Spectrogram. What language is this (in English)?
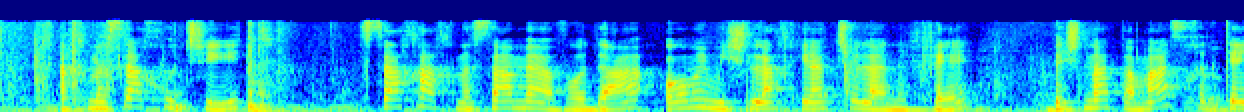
Hebrew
